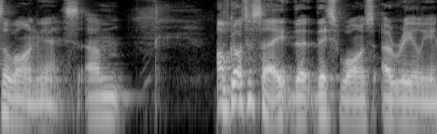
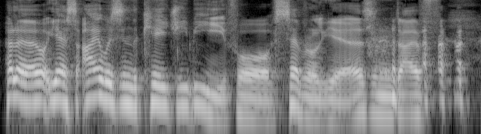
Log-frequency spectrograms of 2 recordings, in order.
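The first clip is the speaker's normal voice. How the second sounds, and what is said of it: Posh RP voice, fake Russian. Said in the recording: “Pavla is so RP, it's not true... my accent has worn slightly thin... she's definitely not Russian”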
